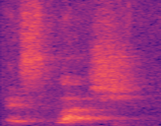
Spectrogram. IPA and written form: eˈsplæʃ (splash)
